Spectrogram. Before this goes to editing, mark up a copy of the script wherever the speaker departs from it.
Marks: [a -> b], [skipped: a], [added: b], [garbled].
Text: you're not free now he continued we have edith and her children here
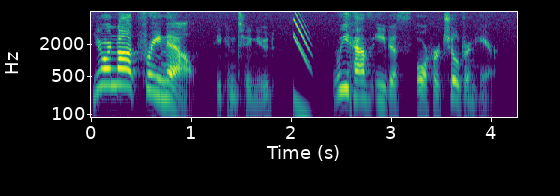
you're not free now he continued we have edith [and -> or] her children here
